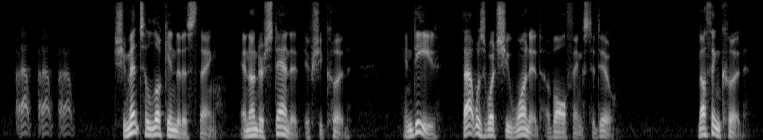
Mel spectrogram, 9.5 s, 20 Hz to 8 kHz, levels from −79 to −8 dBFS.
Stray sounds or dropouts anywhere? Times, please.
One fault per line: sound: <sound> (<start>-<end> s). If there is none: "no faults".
sound: laugh (0.2-0.9 s)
